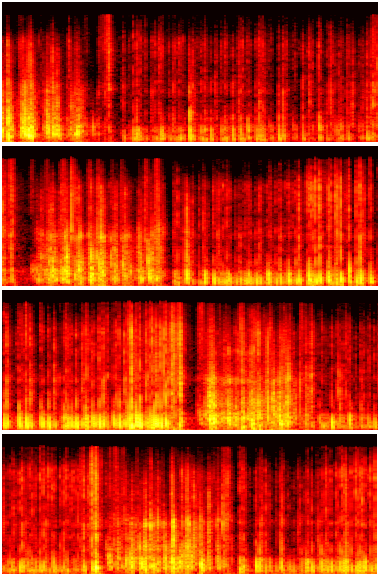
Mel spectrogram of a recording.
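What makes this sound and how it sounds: A white plastic bottle of soapy water is held close to the mic while fingertips tap and scratch it and it is shaken. The result is a dense stream of dry crinkling taps and scratches with a low, hollow body and occasional bright clicks. Each sound stops almost at once, and there are brief quiet gaps between bursts.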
